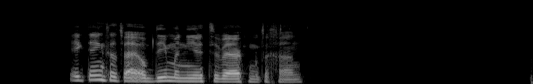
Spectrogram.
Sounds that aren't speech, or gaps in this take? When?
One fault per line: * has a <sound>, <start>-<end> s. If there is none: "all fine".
all fine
